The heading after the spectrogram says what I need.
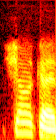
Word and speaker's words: Shonka: Shanka, that's perfect.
